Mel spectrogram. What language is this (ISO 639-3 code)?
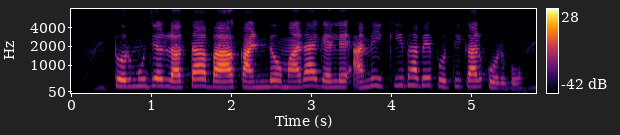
ben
